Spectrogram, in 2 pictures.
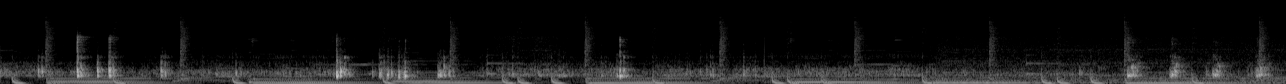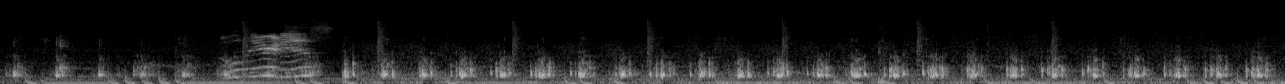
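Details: Fetal heartbeat in the third trimester on a Babytone home fetal Doppler: rapid, regular whooshing, about 150 beats a minute, over background music.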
